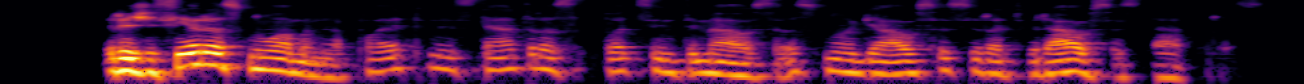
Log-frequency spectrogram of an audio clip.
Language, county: Lithuanian, Telšiai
